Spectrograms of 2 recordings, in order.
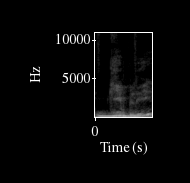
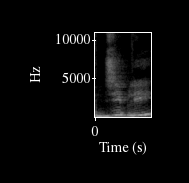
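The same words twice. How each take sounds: First: The word begins with a hard g sound. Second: The word begins with a soft j sound. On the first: It follows the Italian pronunciation. "vous êtes plus proche de la prononciation italienne" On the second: It follows the Japanese pronunciation. "vous êtes exactement comment on le prononce au Japon"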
